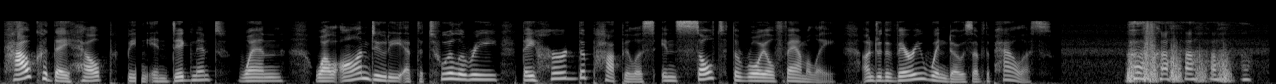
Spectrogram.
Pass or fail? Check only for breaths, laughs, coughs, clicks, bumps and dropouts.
fail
